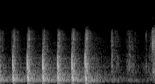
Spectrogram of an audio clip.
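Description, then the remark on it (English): A quick, steady run of firm knocks on the door of a place with a room for rent, about six sharp raps, then a few softer, more hesitant taps, with no voices. “As I went out to see this place, I walked up and knocked on the door and...”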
